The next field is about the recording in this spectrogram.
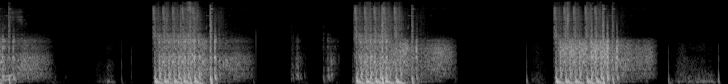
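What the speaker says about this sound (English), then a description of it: "Press the fire button to shoot when the crosshair changes color." Gunfire from a mobile shooter game comes in three loud, separate machine-gun bursts with a few single shots in the quiet gaps between them.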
